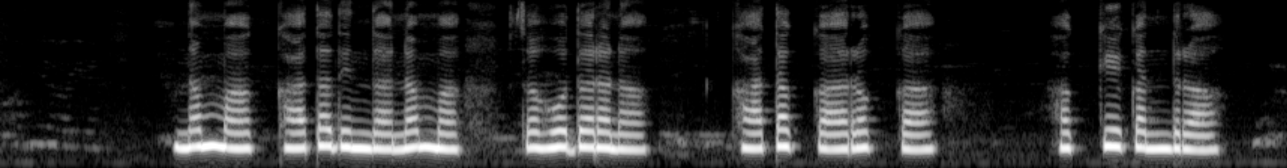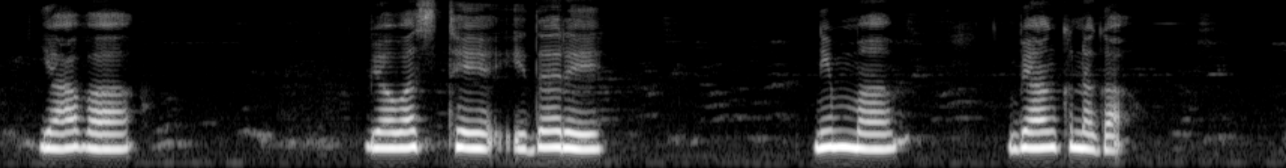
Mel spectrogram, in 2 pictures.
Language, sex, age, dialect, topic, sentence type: Kannada, female, 18-24, Northeastern, banking, question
